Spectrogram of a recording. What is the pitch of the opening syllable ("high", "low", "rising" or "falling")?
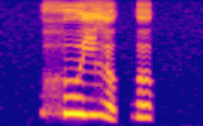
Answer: high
